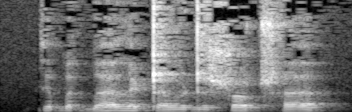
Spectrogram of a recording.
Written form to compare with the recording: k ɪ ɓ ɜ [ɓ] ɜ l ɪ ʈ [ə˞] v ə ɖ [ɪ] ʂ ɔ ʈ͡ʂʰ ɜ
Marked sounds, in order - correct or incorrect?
incorrect: ɡ͡b, incorrect: ɜ, correct

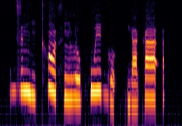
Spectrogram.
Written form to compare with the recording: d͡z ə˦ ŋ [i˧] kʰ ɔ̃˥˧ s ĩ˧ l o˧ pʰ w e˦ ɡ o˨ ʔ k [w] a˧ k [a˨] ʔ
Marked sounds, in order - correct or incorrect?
correct, incorrect: j, incorrect: a˦

